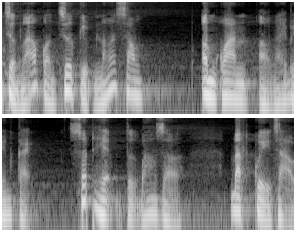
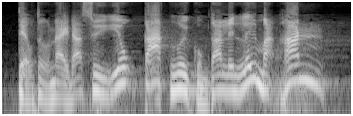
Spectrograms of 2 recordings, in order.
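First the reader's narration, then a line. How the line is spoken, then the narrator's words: Elder's sudden shout. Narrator (Vietnamese): Bỗng nhiên tên trưởng lão hét lên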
